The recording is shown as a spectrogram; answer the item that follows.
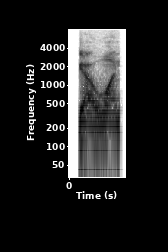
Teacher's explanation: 语 速 特 别 快 的 时 候， 不 摆 姿 势， 把 T 直 接 扔 了， 也 不 是 不 行。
